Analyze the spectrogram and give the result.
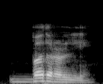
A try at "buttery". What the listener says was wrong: Now instead of an L sound at the end, it's an R, so it's buttery. So what you're saying is butterly, and you're pronouncing an L at the end, saying butterly.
